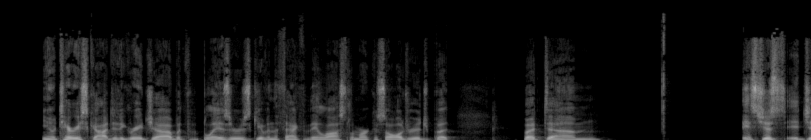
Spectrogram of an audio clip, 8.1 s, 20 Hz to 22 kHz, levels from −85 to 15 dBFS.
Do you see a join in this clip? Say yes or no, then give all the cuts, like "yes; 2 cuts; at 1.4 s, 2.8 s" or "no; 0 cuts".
no; 0 cuts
